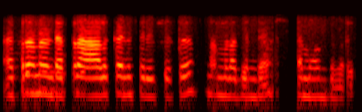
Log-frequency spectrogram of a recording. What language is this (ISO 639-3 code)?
mal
